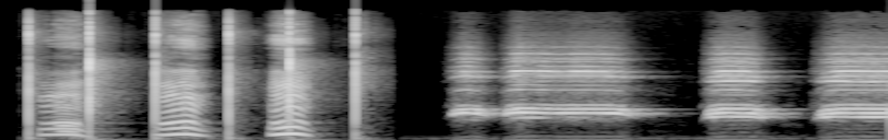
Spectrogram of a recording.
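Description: Three short voiced sounds whose pitch rises and falls, with a few sharp clicks, then a steady whistle-like tone sounding in two blasts about a second long, used as a transition sound effect.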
